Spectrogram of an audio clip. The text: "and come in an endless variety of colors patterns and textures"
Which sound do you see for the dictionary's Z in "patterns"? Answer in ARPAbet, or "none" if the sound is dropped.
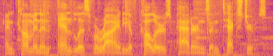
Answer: Z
